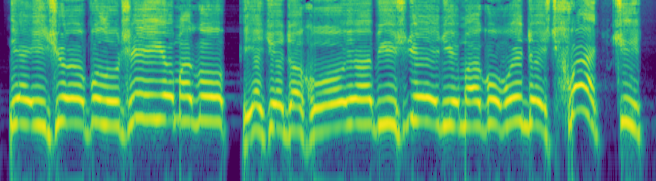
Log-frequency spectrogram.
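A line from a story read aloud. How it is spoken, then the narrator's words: Shouted. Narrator (Russian): крикнула Тифани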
